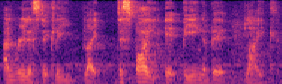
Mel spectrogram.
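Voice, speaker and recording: Low-voiced young man, hesitant. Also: moderate pace, gravelly, warm tone, slight background noise, low-quality recording. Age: young adult. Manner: thoughtful, hesitant, many fillers. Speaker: guest. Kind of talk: casual interview chat.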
